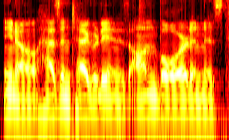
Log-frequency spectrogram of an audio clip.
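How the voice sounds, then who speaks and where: A man's voice: low-pitched, steady tone, fast talker, a little mellow. A man hosting a casual interview, explaining at length in a rambling way with many restarts. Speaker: host.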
